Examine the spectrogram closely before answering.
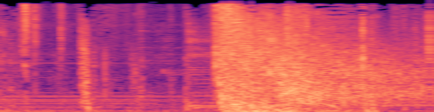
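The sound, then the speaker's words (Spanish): A revolver fires a single loud gunshot in a Western showdown, shooting a fleeing lawman. The sharp blast rings out in a long decaying tail after a few softer knocks. “Sin piedad, dispara a un agente que huye.”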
